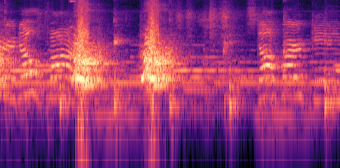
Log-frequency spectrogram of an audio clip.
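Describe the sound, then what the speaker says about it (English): A pet dog barks indoors, a few sharp close barks in quick bursts over the first half, with a person talking throughout and a game's dog barking also mixed in near the end. "Stop barking."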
